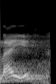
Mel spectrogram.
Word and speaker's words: knife: Okay, knife में K silent रहता है, but if some people do not know about K is silent in knife, then they will pronounce it as knife.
